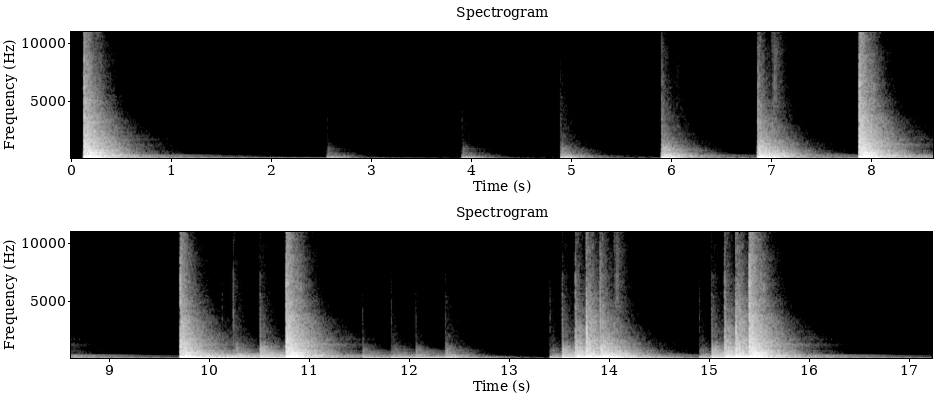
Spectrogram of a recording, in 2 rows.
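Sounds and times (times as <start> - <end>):
odaiko taiko drum hit: 0.2 - 0.8, 4.9 - 5.3, 5.9 - 8.6, 9.8 - 12.8, 13.4 - 16.2.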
